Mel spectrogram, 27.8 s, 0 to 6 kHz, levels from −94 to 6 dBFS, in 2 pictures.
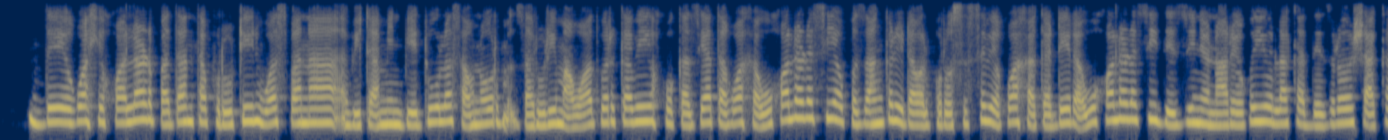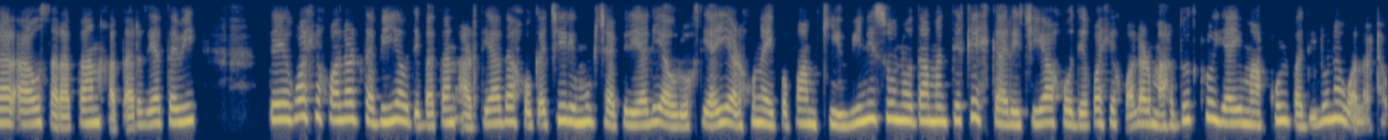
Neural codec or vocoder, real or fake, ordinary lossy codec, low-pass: none; real; none; 5.4 kHz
